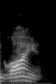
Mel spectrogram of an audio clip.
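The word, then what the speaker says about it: Lyon: on a street called lion street it's spelled l-y-o-n now that probably should be pronounced leo but in san francisco we say lion my father grew up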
